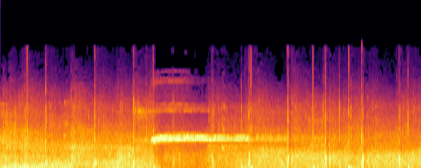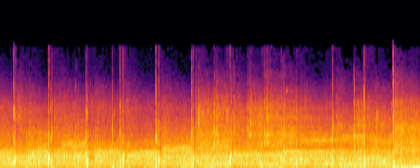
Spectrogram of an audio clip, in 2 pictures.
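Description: Volleyball game in a reverberant sports hall: a referee's whistle blows briefly about two seconds in, and a volleyball bounces on the court floor several times over a steady background of crowd chatter.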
